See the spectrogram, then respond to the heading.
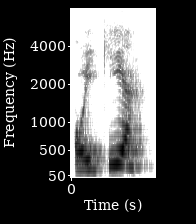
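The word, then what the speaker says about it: οἰκία: Luego, un sexto diptongo es la unión de la omicron con la iota. Ahí se formaría el diptongo hoy. Hoy, aquí está cómo se pronuncia, y lo encontramos en la palabra oikia.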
